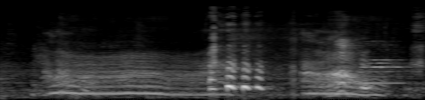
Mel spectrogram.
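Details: Miniature Yorkshire Terrier weighing two pounds guards food from the other household dogs with a sustained low, even growl, then a burst of rapid high yaps and a final rising snarl.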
